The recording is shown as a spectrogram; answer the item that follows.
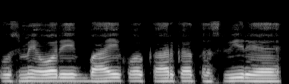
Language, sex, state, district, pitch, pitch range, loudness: Hindi, male, Jharkhand, Ranchi, 155 Hz, 145-155 Hz, -14 LUFS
